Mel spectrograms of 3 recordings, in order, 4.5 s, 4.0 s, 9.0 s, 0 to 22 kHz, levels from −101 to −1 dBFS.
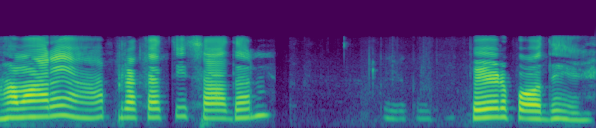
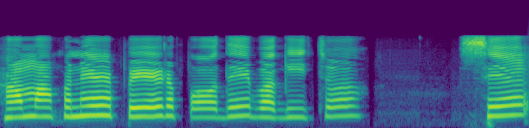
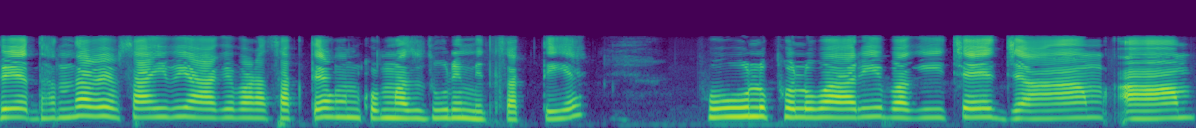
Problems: constant background noise, background conversations at intervals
